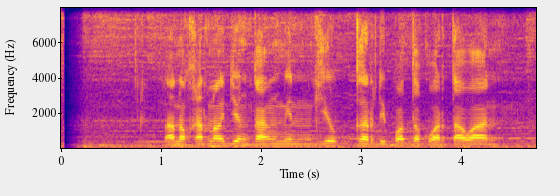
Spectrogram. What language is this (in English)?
Sundanese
